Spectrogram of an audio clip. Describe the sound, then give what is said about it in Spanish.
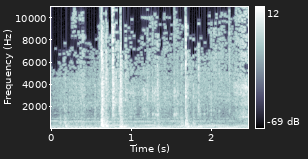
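A trailer door, forced with a lever wedged in its frame, being pulled open inward: a few short creaks and clunks over a low, steady rumble, with no voices. “tira de la puerta hacia dentro”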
